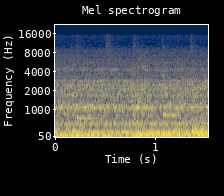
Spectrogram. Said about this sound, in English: Let me roll the window up. These diesel trucks are loud.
